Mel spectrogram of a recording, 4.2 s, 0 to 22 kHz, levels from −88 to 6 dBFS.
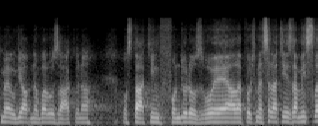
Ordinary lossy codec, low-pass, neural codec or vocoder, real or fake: Opus, 16 kbps; 10.8 kHz; codec, 24 kHz, 0.5 kbps, DualCodec; fake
